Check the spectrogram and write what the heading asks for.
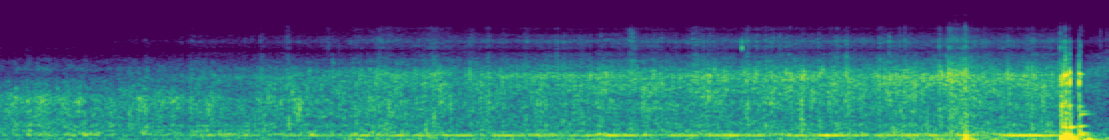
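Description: Steady rushing outdoor noise with a low, even hum under it, growing slightly louder toward the end.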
